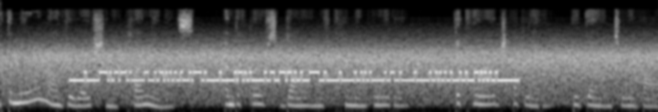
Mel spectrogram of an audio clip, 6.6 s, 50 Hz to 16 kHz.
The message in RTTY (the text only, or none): CR3DW 5JWJ4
